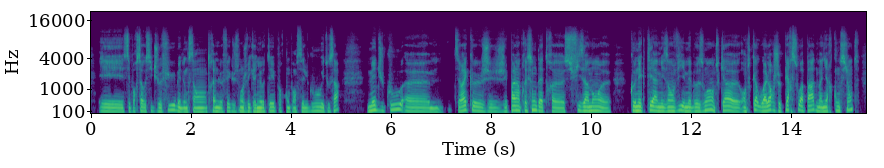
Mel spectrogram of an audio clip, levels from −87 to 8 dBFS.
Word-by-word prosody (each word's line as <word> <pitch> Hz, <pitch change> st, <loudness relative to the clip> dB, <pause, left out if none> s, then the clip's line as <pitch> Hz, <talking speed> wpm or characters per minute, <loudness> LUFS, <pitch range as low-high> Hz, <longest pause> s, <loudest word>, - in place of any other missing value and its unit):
Et 105 Hz, -2 st, 0 dB
c'est 105 Hz, -, -4 dB
pour 100 Hz, +1 st, -5 dB
ça -, -, 0 dB
aussi 110 Hz, +1 st, -4 dB
que 105 Hz, -, -5 dB
je 105 Hz, -, -2 dB
fume 140 Hz, +6 st, -2 dB
et 110 Hz, -, +3 dB
donc 100 Hz, 0 st, 0 dB
ça -, -, -3 dB
entraîne 100 Hz, +2 st, 0 dB
le 105 Hz, -, +2 dB
fait 100 Hz, +5 st, -5 dB
que -, -, -9 dB
justement 105 Hz, +3 st, -1 dB
je -, -, -7 dB
vais 105 Hz, -, -1 dB
grignoter 105 Hz, +3 st, +2 dB
pour 105 Hz, -1 st, -12 dB
compenser 100 Hz, +1 st, -3 dB
le 100 Hz, -, -3 dB
goût 115 Hz, +2 st, -2 dB
et 105 Hz, -, 0 dB
tout 105 Hz, -, -8 dB
ça 100 Hz, -, -2 dB, 0.5 s
mais 130 Hz, +5 st, +4 dB
du 130 Hz, -3 st, -7 dB
coup, 155 Hz, +6 st, -1 dB
hem, 105 Hz, -4 st, -1 dB, 0.3 s
c'est 115 Hz, -, -3 dB
vrai 130 Hz, +4 st, +4 dB
que 130 Hz, -5 st, 0 dB
j'ai 105 Hz, 0 st, -3 dB
j'ai 100 Hz, +1 st, -6 dB
pas 135 Hz, +4 st, +3 dB
l'impression 130 Hz, +1 st, +1 dB
d'être, 115 Hz, -3 st, -1 dB
heu, 100 Hz, -1 st, +1 dB
suffisamment, 125 Hz, +2 st, +1 dB
heu, 100 Hz, 0 st, -3 dB, 0.4 s
connecté 125 Hz, +2 st, +3 dB
à 125 Hz, -, +4 dB
mes 115 Hz, -1 st, +2 dB
envies 115 Hz, +4 st, +2 dB
et -, -, +2 dB
mes 115 Hz, 0 st, +3 dB
besoins 115 Hz, +7 st, 0 dB
en -, -, -1 dB
tout -, -, -10 dB
cas, 135 Hz, -1 st, +3 dB
heu, 110 Hz, -2 st, +2 dB
en 110 Hz, -, -1 dB
tout -, -, -11 dB
cas 150 Hz, -, +1 dB
ou 120 Hz, -2 st, +3 dB
alors 140 Hz, +4 st, +5 dB
je 115 Hz, -2 st, -2 dB
perçois 135 Hz, +2 st, -1 dB
pas 135 Hz, +3 st, +3 dB
de -, -, -4 dB
manière 110 Hz, -1 st, +1 dB
consciente, 140 Hz, +5 st, -3 dB
115 Hz, 245 wpm, -23 LUFS, 105-125 Hz, 0.5 s, alors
